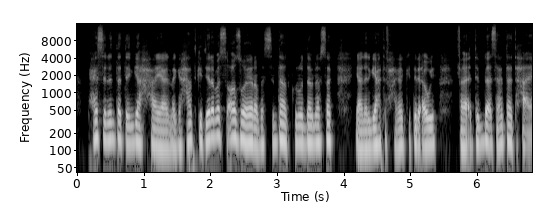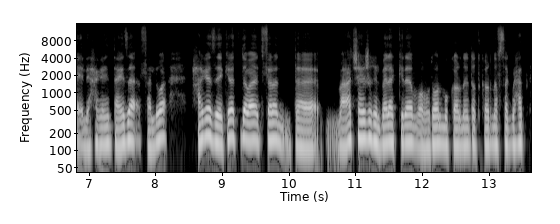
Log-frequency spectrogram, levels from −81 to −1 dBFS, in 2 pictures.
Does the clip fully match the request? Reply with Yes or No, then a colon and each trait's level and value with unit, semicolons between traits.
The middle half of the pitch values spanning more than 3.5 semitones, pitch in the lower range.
No: average, 3.2 semitones; low, 130 Hz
